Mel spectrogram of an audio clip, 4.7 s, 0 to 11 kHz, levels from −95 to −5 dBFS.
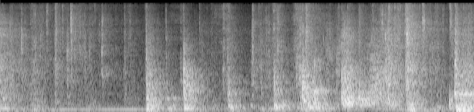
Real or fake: real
